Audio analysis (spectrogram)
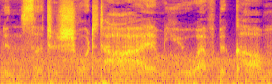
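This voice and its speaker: A man voicing an ancient, wise male dragon who protectively mentors the listener, speaking in a slow, solemn whisper for a fantasy roleplay. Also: lightly acted.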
